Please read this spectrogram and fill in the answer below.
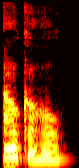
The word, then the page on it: alcohol: British English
